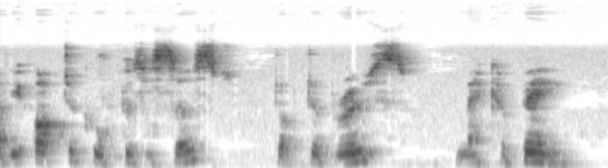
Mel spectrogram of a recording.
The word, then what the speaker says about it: Maccabee: Bruce Maccabee. So I pronounced that the Aramaic way.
